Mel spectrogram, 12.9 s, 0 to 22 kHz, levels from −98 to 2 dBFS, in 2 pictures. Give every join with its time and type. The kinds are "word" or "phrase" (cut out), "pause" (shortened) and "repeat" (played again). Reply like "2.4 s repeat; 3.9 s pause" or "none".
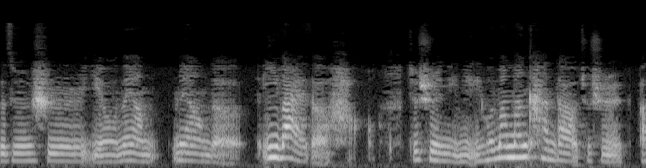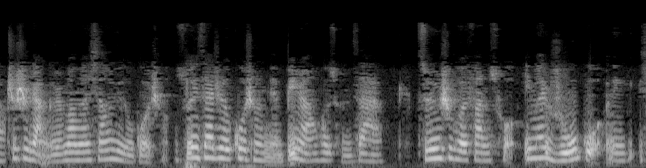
6.5 s word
